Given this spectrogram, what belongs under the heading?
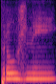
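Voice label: "pružný", Slovak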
